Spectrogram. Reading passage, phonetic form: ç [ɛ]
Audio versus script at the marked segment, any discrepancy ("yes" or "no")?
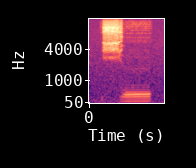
yes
